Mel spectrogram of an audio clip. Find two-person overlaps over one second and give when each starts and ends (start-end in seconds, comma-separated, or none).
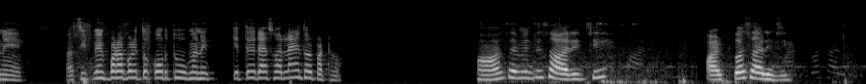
none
